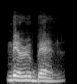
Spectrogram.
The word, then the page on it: mirabelle: Indian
